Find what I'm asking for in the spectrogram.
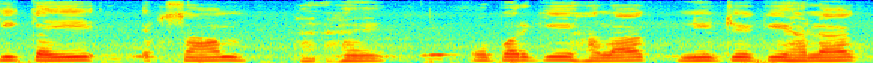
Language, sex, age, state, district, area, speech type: Urdu, male, 60+, Uttar Pradesh, Rampur, urban, spontaneous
